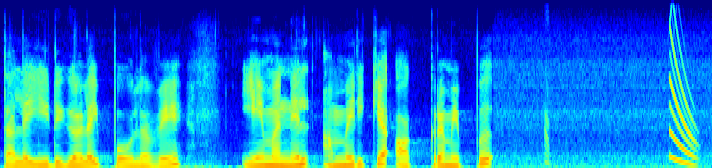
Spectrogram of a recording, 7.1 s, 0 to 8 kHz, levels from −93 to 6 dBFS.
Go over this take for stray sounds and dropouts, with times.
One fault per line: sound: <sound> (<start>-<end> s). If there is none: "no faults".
sound: chirp (5.4-5.5 s)
sound: chirp (6.7-7.0 s)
